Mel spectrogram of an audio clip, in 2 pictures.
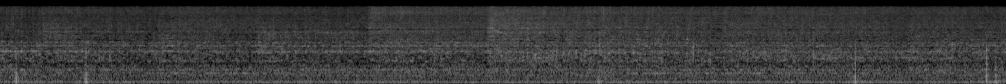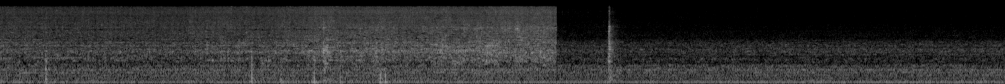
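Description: Marinated chicken breast pieces sizzling in hot oil with garlic in a stainless steel frying pan, a steady frying hiss that cuts off suddenly about three quarters of the way through. A single sharp click follows, and a low hum runs underneath.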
